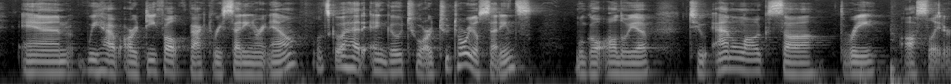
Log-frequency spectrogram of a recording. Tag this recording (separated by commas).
Speech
